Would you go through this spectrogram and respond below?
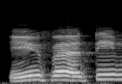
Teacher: Ifatim di sini idgham bi gunnah. Daripada tin jadi tim 2 harakat.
